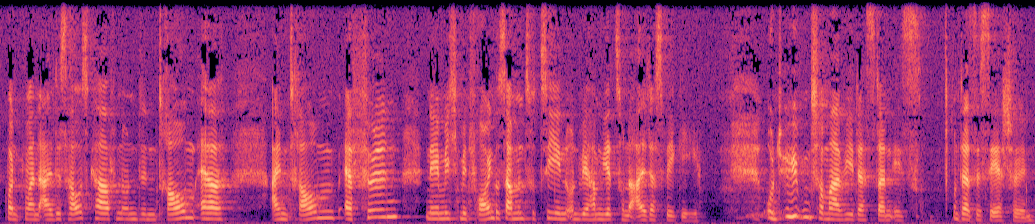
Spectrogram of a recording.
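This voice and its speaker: An older woman from Germany, a theology lecturer, giving an informal, lively public talk and reading a picture book aloud in a storyteller's rhythm. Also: medium pitch, moderate pace.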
